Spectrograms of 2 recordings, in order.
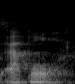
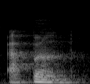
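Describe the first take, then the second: First: The word ends with an l sound. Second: The word ends with an n sound. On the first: The speaker calls it right. "No, it's apple" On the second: The speaker calls it wrong. "It's apun. That's that's the right way to say it"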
